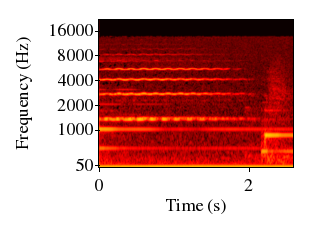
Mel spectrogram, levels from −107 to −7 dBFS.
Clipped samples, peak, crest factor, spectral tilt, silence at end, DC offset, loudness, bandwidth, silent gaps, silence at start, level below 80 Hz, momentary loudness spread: under 0.1%; -32 dBFS; 14 dB; -1 dB/octave; 0 s; 0.4%; -43 LUFS; 14 kHz; none; 0 s; -68 dBFS; 16 LU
